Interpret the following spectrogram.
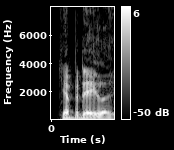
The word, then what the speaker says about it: Campanile: Campanile, did I pronounce that right? Campanile, yeah.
